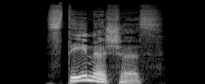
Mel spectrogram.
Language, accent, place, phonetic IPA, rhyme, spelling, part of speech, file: German, Germany, Berlin, [steːnɪʃəs], -eːnɪʃəs, sthenisches, adjective, De-sthenisches.ogg
- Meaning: strong/mixed nominative/accusative neuter singular of sthenisch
